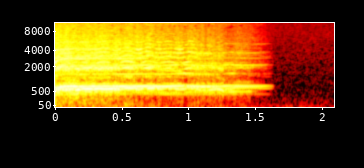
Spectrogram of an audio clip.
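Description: A group of young men singing together, stepping up to a final chord on "A... P..." and holding it, which cuts off suddenly about a second and a half in.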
